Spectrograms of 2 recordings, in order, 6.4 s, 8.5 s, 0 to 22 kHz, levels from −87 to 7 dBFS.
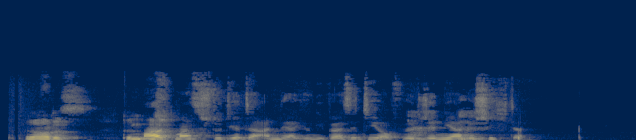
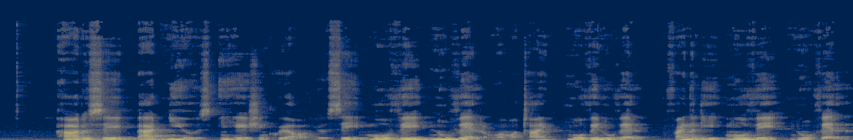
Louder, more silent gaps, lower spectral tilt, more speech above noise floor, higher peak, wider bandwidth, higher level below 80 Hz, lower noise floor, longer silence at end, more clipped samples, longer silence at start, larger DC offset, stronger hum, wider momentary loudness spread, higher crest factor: second, -29 LUFS vs -24 LUFS; neither; second, -5 dB/octave vs -7 dB/octave; first, 51 dB vs 32 dB; about the same, -6 dBFS vs -8 dBFS; second, 11 kHz vs 17 kHz; second, -74 dBFS vs -54 dBFS; first, -80 dBFS vs -56 dBFS; first, 1.15 s vs 0.05 s; neither; second, 0.25 s vs 0.55 s; neither; neither; first, 18 LU vs 12 LU; first, 24 dB vs 16 dB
